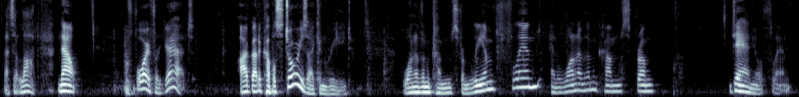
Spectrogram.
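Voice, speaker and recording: A man hosting a radio show, reading stories aloud in a theatrical, deliberate, emphatic way with casual asides. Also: mid-range voice, sing-song, darkish tone, slightly rough.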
